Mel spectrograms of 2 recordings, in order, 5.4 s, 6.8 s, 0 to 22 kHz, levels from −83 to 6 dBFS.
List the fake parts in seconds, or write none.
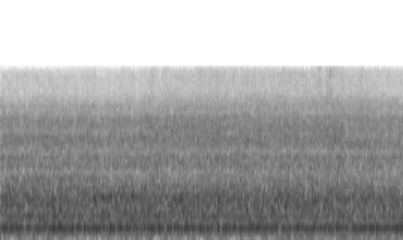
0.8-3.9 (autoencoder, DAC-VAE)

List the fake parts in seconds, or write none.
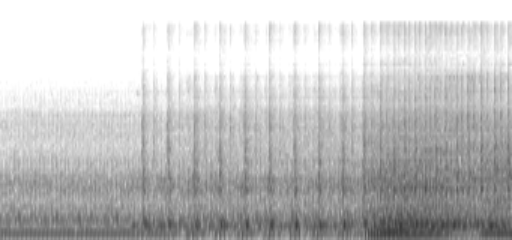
2.5-5.3 (autoencoder, DAC-VAE)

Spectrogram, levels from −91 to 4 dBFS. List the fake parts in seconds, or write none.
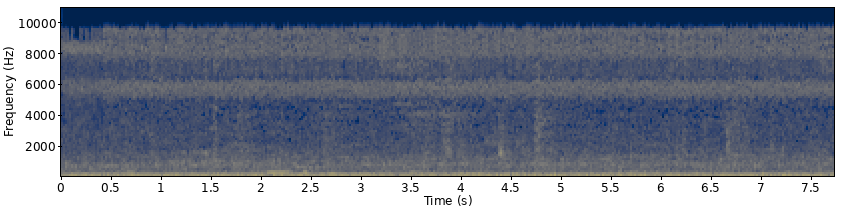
none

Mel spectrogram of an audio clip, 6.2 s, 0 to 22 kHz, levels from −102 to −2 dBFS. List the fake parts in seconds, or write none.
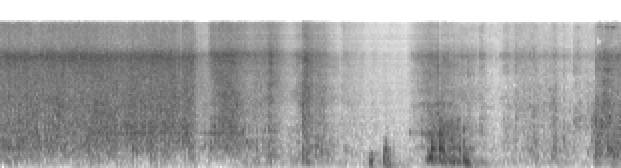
2.0-4.6 (autoencoder, DAC-VAE)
